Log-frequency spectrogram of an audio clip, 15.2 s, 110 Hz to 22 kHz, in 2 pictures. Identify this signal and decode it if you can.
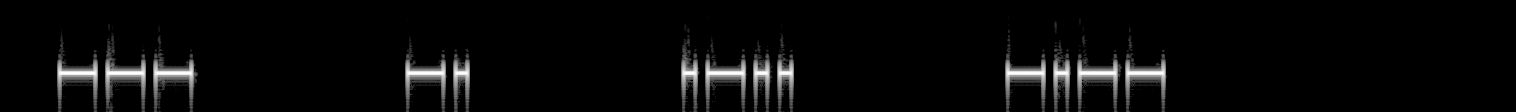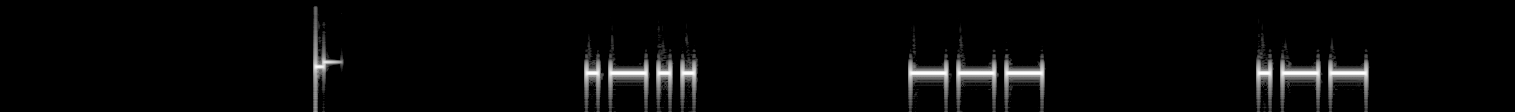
Morse code, heard as a keyed tone, about 20 wpm, spaced as for 7 wpm, 700 Hz. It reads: ONLY LOW
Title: 6x Character Spacing - Top 200 Words - 20wpm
